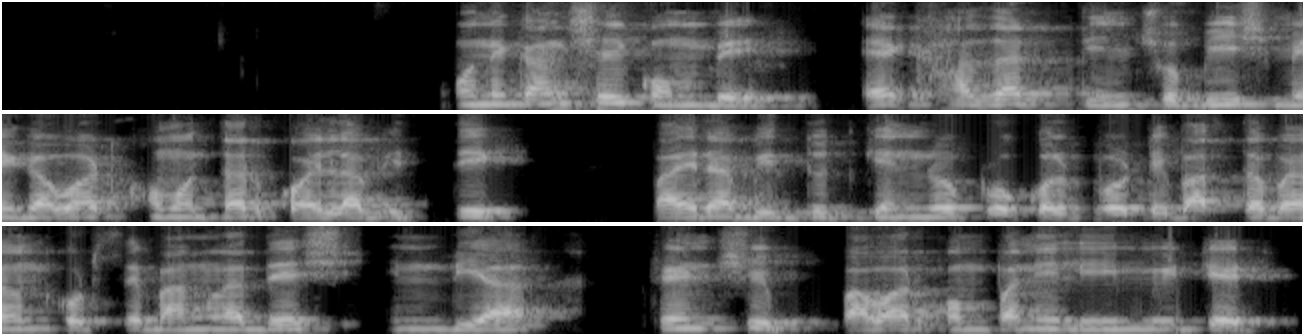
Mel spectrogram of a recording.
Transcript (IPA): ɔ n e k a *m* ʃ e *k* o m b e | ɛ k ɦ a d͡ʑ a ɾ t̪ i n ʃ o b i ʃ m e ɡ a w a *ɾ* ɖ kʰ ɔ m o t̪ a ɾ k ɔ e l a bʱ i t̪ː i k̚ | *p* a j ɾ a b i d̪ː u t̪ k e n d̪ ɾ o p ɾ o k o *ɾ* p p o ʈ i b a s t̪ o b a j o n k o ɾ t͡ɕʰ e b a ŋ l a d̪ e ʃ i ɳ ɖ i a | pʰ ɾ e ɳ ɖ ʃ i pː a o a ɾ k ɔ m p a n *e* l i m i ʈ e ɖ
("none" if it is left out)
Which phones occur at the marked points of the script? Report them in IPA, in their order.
ŋ, k, ɾ, p, l, i

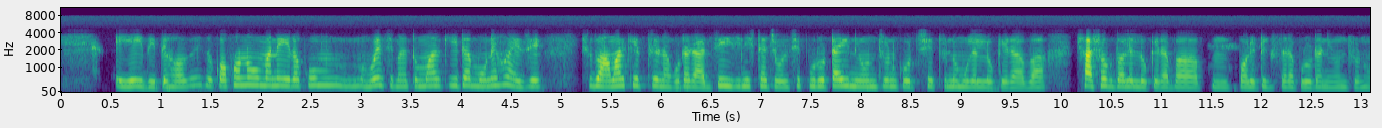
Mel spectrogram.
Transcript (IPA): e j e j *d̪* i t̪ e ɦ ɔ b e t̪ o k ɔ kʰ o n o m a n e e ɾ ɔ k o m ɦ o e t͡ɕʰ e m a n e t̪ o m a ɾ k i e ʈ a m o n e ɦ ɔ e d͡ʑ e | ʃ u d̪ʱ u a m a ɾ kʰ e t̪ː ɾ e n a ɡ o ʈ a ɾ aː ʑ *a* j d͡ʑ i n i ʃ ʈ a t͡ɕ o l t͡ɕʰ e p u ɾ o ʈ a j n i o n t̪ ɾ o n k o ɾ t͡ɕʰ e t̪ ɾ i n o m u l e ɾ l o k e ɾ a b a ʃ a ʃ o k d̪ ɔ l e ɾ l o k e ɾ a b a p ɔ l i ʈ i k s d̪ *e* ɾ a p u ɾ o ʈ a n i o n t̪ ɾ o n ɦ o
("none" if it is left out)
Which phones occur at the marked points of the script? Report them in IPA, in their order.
d̪, e, a

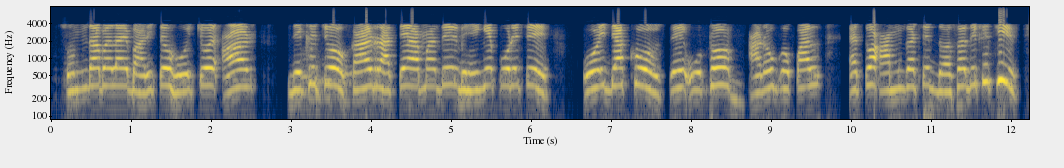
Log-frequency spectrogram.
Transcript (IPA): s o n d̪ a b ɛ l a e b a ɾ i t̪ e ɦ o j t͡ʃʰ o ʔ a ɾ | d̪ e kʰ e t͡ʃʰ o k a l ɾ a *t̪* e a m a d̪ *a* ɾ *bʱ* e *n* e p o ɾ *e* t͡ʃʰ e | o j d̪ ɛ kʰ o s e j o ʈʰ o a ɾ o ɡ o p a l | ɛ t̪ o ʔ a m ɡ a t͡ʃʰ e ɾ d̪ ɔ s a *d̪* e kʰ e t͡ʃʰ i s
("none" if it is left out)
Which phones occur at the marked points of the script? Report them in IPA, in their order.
t̪, e, bʱ, ŋ, e, d̪

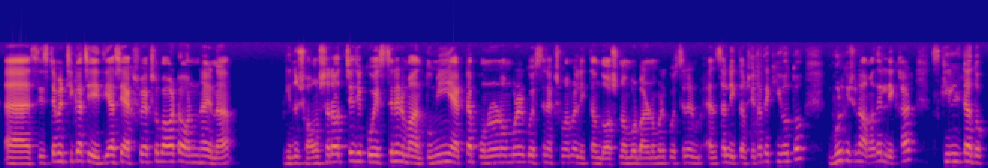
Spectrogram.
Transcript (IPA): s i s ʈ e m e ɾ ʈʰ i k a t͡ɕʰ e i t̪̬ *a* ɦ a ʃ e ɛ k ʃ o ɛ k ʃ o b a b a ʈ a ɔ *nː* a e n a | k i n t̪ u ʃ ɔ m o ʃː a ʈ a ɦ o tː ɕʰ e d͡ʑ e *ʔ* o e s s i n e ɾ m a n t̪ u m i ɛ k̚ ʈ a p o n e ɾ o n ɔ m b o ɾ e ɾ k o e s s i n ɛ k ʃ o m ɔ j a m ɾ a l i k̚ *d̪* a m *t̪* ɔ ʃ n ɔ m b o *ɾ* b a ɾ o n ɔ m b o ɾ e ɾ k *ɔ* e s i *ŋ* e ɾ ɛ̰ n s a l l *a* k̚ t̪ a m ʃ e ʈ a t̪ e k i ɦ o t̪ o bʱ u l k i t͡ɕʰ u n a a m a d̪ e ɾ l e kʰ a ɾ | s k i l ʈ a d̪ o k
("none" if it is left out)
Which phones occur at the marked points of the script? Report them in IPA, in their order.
i, nː, k, t̪, d̪, ɾ, o, n, i

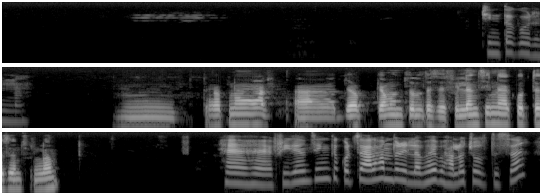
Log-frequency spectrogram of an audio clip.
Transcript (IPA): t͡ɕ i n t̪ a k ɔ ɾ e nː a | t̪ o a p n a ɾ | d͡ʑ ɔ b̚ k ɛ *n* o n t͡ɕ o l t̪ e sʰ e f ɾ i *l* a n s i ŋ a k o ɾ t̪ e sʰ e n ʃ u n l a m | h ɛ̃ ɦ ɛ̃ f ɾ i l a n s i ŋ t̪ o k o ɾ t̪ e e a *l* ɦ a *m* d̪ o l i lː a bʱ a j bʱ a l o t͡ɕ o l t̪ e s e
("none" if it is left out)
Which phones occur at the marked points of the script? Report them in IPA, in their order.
m, l, l, m

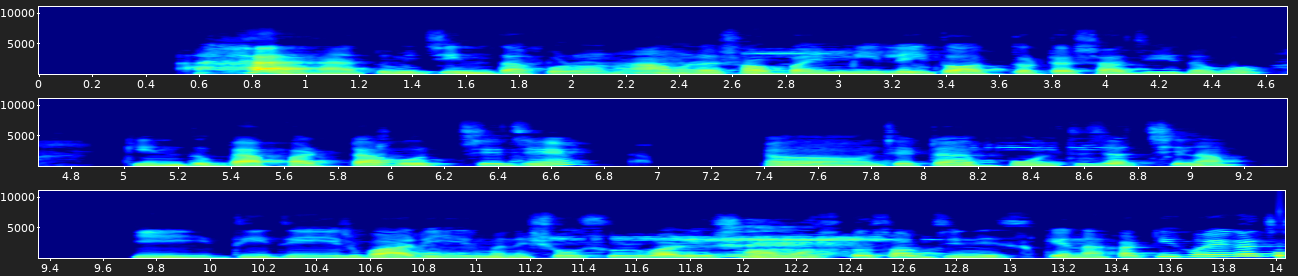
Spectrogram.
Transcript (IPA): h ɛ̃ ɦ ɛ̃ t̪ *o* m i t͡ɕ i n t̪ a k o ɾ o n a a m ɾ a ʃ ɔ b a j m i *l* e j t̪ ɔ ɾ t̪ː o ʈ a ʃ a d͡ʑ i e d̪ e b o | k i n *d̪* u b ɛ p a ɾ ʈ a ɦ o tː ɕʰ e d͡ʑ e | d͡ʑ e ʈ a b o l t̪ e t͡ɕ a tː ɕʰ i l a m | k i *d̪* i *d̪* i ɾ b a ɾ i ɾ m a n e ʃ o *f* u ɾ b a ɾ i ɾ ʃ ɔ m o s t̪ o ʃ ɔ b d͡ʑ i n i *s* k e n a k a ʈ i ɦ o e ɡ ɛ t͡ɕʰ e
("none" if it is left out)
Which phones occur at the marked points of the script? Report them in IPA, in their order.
u, l, t̪, d̪, d̪, ʃ, ʃ

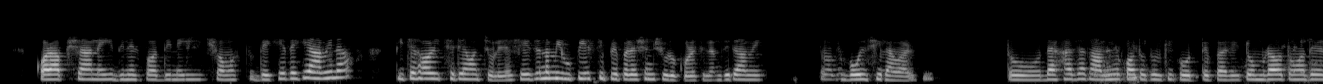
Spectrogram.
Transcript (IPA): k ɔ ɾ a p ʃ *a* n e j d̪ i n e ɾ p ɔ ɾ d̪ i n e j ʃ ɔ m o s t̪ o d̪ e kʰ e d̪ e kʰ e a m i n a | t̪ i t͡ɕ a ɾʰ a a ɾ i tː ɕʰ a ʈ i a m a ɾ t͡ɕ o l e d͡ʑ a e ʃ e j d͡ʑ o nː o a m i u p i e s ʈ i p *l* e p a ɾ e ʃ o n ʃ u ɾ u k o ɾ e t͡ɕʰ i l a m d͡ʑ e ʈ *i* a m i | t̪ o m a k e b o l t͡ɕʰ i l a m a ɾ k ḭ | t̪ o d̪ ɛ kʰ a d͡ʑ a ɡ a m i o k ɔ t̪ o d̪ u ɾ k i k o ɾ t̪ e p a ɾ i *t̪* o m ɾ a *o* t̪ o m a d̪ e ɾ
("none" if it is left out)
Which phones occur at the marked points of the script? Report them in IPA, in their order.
a, ɾ, a, t̪, o

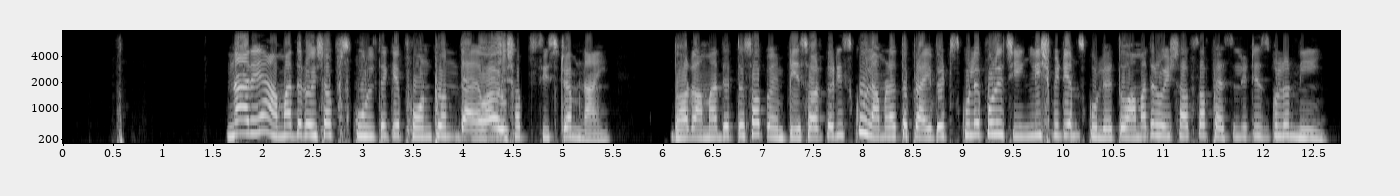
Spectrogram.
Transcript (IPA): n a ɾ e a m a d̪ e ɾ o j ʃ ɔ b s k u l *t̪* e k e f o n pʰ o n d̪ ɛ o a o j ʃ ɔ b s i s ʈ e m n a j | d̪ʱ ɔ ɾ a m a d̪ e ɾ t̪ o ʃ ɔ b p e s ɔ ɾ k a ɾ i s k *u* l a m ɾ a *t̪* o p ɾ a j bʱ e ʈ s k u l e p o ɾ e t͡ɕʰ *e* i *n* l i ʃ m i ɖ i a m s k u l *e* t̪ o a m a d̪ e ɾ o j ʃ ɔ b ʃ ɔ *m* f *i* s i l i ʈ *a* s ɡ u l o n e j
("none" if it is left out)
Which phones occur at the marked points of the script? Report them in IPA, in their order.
t̪ʰ, u, t̪, i, ŋ, e, b, ɛ, i

